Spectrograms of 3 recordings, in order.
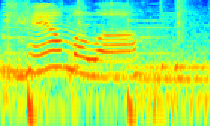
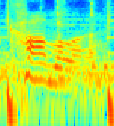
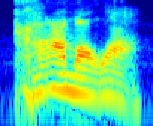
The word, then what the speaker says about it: Kamala: with some help from some friends it's not camela it's not Cala who is it that uses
